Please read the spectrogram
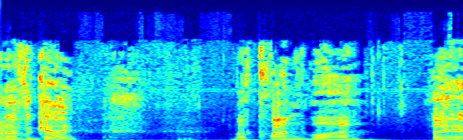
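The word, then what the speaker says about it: Mkandawire: amongst very specific footballing circles, close brackets, Tamika Wakandwaya. Mkwandwaya. It's a very difficult name to pronounce.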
